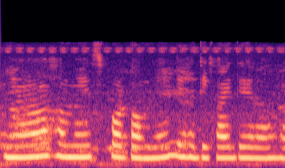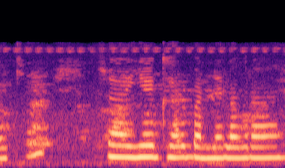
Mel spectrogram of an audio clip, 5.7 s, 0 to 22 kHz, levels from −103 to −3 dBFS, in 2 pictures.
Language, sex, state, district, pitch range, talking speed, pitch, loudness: Hindi, female, Uttar Pradesh, Shamli, 255-275 Hz, 190 wpm, 265 Hz, -15 LUFS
